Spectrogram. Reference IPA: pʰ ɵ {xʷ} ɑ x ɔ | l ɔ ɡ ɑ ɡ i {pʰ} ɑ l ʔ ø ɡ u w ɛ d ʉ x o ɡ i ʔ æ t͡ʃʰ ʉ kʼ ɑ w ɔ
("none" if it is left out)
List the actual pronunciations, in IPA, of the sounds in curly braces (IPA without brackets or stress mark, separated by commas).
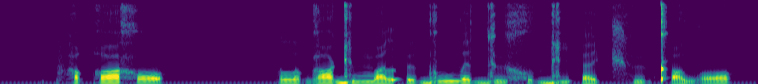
qʷ, m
